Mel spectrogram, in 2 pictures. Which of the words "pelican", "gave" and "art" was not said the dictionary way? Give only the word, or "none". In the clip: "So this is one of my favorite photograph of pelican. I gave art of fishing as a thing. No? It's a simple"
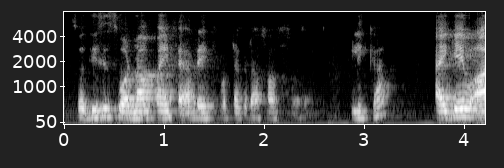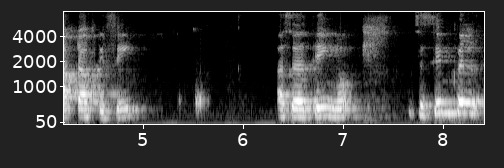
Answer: pelican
